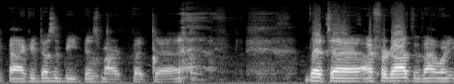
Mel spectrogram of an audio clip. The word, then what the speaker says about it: Bismarck: I hope I don't pronounce it bad. It's Bismarck, right? Oh, okay, yeah. It's Bismarck.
